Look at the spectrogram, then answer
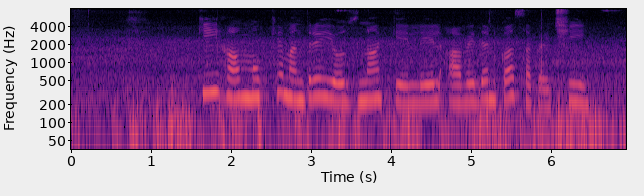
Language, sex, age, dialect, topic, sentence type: Maithili, female, 25-30, Southern/Standard, banking, question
